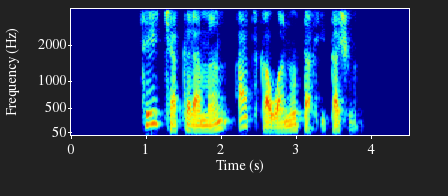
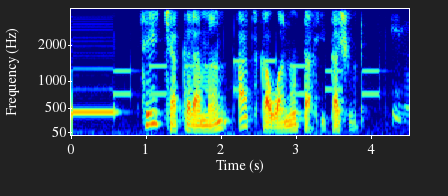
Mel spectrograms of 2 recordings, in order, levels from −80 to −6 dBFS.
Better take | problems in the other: first | background sound (Telephone); 10 dB below the speech

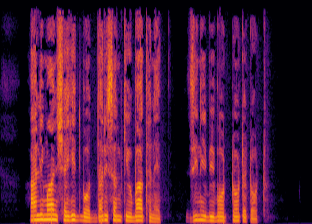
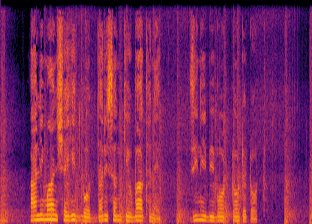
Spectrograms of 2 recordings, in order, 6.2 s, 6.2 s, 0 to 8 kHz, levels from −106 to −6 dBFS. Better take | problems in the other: first | background sound (Fireworks); 14 dB below the speech

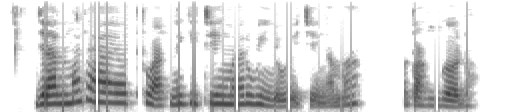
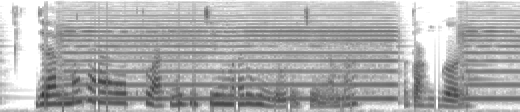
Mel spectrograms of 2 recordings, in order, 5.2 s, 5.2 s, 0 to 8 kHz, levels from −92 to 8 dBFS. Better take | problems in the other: first | background sound (Bowed string instrument); 6 dB below the speech

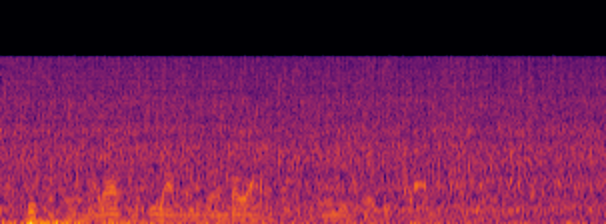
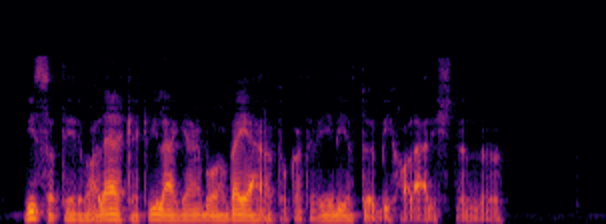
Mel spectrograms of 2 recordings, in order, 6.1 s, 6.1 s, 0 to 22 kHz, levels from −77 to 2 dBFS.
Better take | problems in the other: second | background sound (Stream); 5 dB above the speech

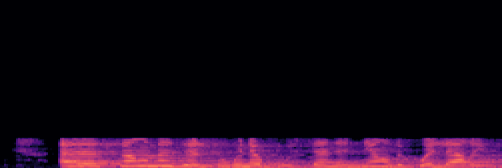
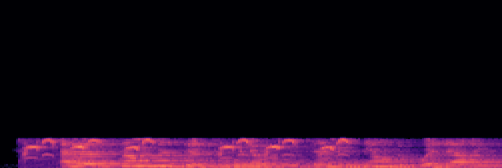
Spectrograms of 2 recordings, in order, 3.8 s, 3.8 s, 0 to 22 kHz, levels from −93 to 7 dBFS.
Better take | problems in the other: first | background sound (Bird vocalization, bird call, bird song); 4 dB below the speech // room echo; dies away in 0.8 s

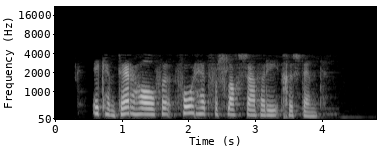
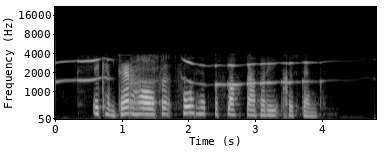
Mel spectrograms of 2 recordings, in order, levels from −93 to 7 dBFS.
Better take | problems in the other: first | noise reduction (neural mask model RNNoise)

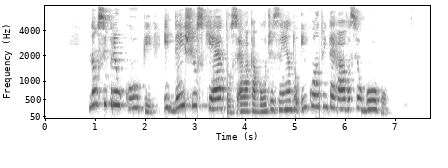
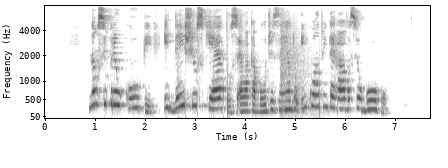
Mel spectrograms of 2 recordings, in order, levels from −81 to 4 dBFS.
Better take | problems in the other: first | background sound (Boom); 15 dB below the speech

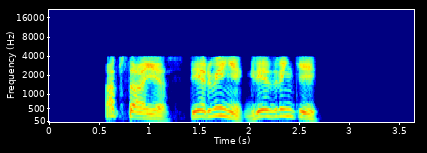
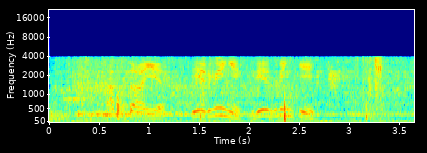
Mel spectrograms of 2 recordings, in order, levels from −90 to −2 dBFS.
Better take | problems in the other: first | background sound (Toilet flush + Walk, footsteps); as loud as the speech

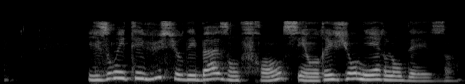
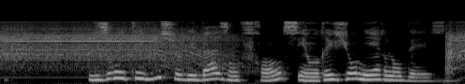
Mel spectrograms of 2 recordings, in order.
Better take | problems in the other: first | background sound (Drill); 8 dB below the speech

